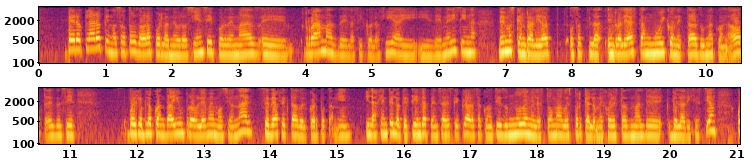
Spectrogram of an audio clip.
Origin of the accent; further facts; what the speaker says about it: Ecuador; uno de los problemas esenciales que tenemos nosotros como cultura ecuatoriana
